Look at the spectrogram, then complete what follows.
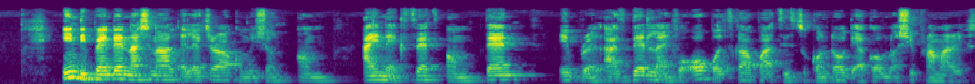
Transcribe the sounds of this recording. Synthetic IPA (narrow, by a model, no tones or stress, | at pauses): ĩndipɛ̃ndɛ̃nnaʃɔnalelɛk̚tɔɹalkɔmiʃɔ̃nɔ̃n | aɪnɛksɛtɔ̃ntɛ̃n | epɹila̰sdɛdlãɪ̃nfɔʔɔlpɔliti̥kalpatistukɔ̃ndɔk̚t̚dɛaɡɔvənaʃipʰːɹaɪmaɹiz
